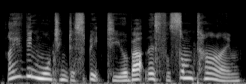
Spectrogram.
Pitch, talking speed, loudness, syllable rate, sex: 240 Hz, 315 wpm, -16 LUFS, 6.6 syllables/s, female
